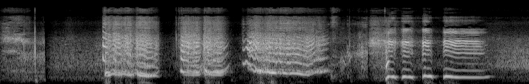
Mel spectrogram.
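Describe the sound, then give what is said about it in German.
A voice imitates the trumpeting of the elephant character from a German children's TV show, copying its dubbing voice: three loud, brassy, wavering blasts, then a quick run of shorter honks and a final sustained, higher-pitched trumpet note. “Ey, übrigens, wenn die Sendung mit der äh, Nicht-Ratte ja, ähm, wenn der Elefant, also der Synchronsprecher beim Elefant tot ist oder nicht mehr in Rente geht, wie auch immer, dann werde ich der Neue, denn ich kann das auch.”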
